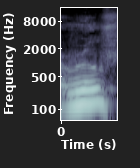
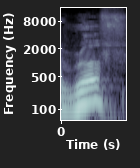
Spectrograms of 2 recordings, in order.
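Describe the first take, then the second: First: The vowel does not rhyme with woof. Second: The vowel rhymes with woof, the dog sound. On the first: "not roof" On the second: "he'd say roof"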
